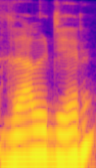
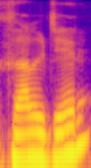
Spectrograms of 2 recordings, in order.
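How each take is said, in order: The two takes are said the same way.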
